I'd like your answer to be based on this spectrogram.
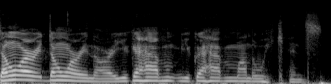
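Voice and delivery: plain

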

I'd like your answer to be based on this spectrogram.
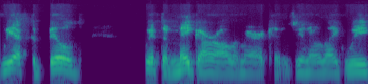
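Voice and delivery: normal talking voice

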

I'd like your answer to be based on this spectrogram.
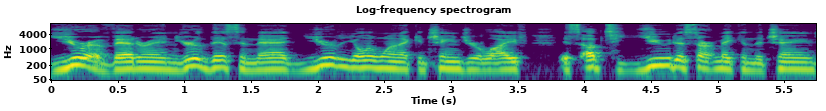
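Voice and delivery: put-on yelling. Retelling how a man yelled at the speaker, who was crying, retelling a yell. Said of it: "He's like yelling at me".

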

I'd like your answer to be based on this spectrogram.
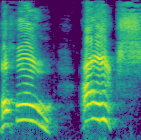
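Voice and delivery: put-on young girl voice, very high and very loud. Narrating a story, voicing a young girl calling out to the main character; young girl voice. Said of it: "need a voice for this young girl".

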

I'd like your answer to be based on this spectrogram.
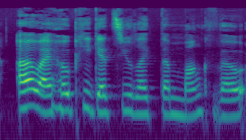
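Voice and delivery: ordinary talk, nothing marked

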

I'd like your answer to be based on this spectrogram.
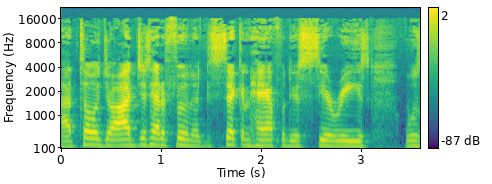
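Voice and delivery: ordinary delivery

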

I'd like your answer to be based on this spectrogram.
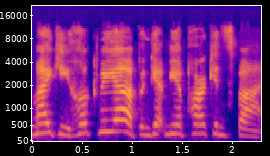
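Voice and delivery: put-on well-done New England Boston accent. Speaker retelling what Chris said on her way in before the marathon, imitating Chris's Boston accent. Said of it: "in a good Boston, you know, New England accent".

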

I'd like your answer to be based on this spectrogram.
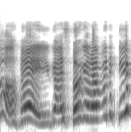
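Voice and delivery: loud, high-pitched, laughing, nonchalant delivery.

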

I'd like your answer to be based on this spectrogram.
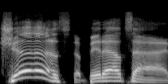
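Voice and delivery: put-on American accent with swooping intonation. Quoting a line from the movie Major League, in a put-on American accent. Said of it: "he says it in an in an American accent".

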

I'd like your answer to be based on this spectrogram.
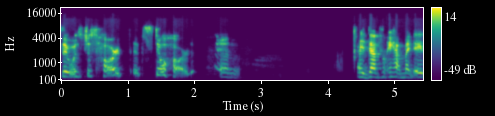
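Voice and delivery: weeping, tearful, crying through the words. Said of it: "i'm sorry i'm crying on your Podcast".

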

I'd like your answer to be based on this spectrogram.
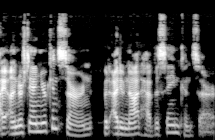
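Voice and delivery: play-acted perfectly calm, self-assured, low and soft. Speaker quotes what Gigi said to Rue, mimicking Gigi's calm, assured voice. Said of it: "in this perfectly calm, assured voice".

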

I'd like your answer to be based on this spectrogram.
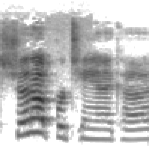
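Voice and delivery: mock joking, playful teasing tone. Retelling what someone jokingly said to them, quote it jokingly. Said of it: "Marissa jokingly was like".

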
